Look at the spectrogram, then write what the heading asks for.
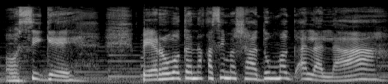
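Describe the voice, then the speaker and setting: Woman as elderly motherly nanny, high pitch, tender, reassuring, uncomplaining, radio drama, faint music behind. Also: lively intonation, moderate pace, natural voice. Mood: gentle reassurance. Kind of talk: Filipino radio drama acting.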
